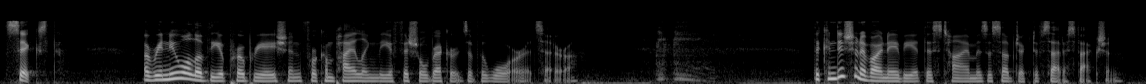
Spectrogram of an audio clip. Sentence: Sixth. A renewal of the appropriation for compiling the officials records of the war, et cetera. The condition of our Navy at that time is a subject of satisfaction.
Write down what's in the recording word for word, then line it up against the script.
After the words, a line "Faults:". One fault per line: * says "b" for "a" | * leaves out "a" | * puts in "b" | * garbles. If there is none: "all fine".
Sixth. A renewal of the appropriation for compiling the official records of the war, et cetera. The condition of our Navy at this time is a subject of satisfaction.
Faults:
* says "official" for "officials"
* says "this" for "that"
